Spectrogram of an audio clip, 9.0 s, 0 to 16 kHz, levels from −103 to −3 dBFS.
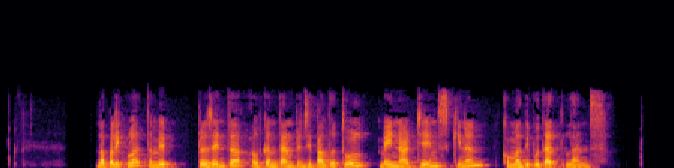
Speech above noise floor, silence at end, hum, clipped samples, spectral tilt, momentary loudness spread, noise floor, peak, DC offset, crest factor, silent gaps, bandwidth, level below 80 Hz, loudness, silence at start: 47 dB; 0.95 s; none; under 0.1%; -6 dB/octave; 8 LU; -68 dBFS; -4 dBFS; under 0.1%; 20 dB; none; 7.8 kHz; -66 dBFS; -22 LUFS; 1.3 s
